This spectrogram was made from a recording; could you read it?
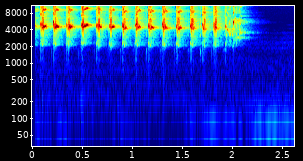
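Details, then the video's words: Pet lovebirds chirping: a fast series of about fifteen sharp, high chirps, evenly spaced and tapering off after two seconds, followed by faint low background noise. "chirping sound of #lovebirds"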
